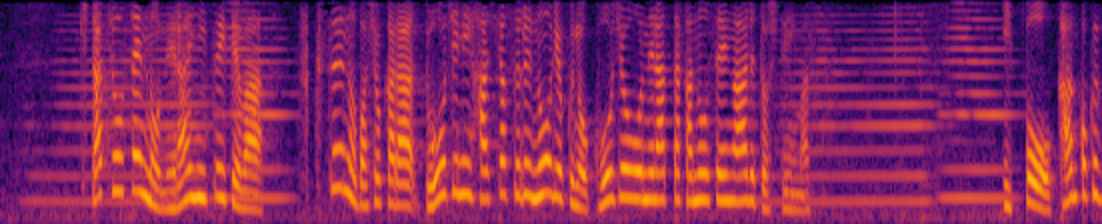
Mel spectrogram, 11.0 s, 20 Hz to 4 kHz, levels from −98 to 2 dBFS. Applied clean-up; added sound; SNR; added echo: none; Brass instrument; 17 dB; none.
